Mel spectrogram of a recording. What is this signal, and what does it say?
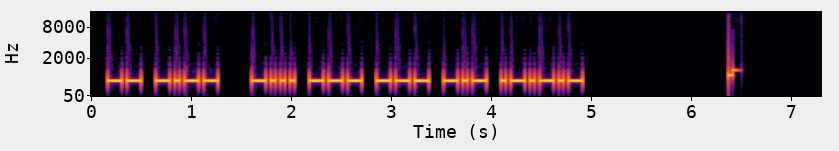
Morse code, heard as a keyed tone, about 25 wpm, 700 Hz. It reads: MY BOOK.
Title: Sentences from Top 1000 Words - Review Part 3 - 25wpm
